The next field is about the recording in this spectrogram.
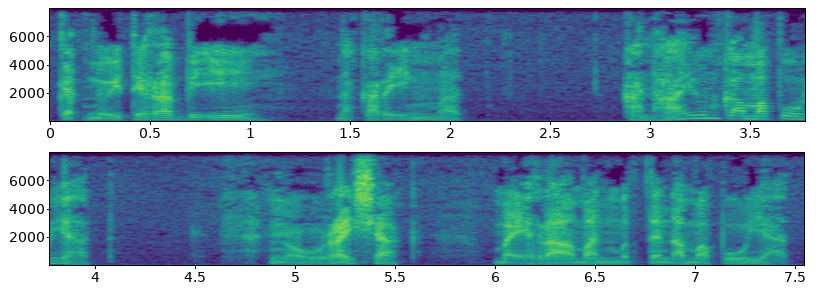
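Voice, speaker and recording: A woman acts a weary grumbler in an audio drama. Her voice is extremely low and husky, complaining dryly in a close, dry recording. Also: animated, a little slow, pauses often, dry recording, heavily acted. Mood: grumbling, tired.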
